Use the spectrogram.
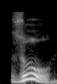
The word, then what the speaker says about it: XUL: XUL. Is it Zool? Zool, yes. Yeah, we got some from there that are coming here.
